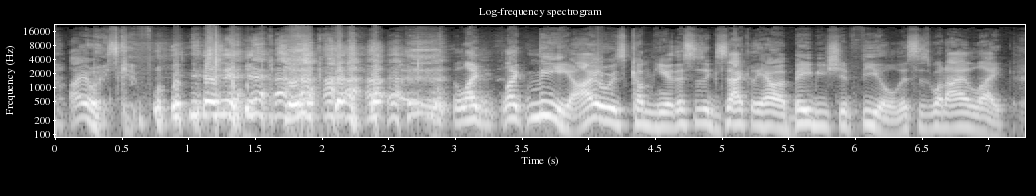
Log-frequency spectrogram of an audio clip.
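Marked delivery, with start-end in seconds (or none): 0.1-3.9 high, loud, breaking into laughter; laughing. Real, not acted. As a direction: lose it mid-sentence. Quoting baby men, cracking up.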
